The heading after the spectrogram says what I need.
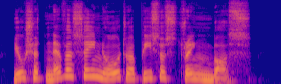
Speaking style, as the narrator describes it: said Sardines earnestly

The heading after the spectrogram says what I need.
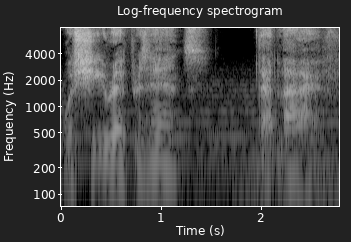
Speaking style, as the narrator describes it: he sighed

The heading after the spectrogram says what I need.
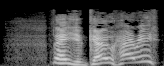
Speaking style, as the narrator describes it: Ron shouted over the noise

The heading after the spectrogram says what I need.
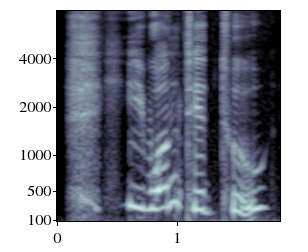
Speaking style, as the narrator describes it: she sobbed

